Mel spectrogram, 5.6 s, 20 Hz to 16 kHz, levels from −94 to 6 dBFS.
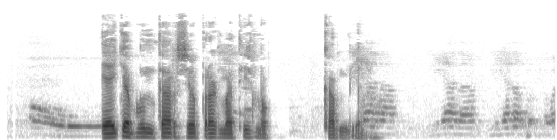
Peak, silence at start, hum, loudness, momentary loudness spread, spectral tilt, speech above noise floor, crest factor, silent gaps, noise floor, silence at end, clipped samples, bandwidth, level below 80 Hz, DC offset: -4 dBFS; 0.35 s; none; -23 LUFS; 23 LU; -6.5 dB/octave; 40 dB; 22 dB; none; -62 dBFS; 0.35 s; under 0.1%; 11 kHz; -54 dBFS; under 0.1%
